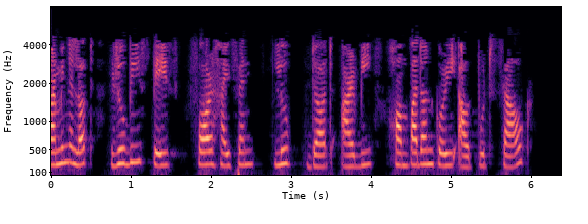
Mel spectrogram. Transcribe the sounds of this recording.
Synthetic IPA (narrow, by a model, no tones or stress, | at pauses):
taɹminɛlɔt | ɹubispes | fʰɔɹhajsɛn | lup̚dɔtaɹbi | xɔmpadɔnkoɹiʔawt̚putsaʊk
